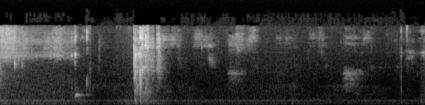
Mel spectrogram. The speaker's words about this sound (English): So I'm going to pour another here.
